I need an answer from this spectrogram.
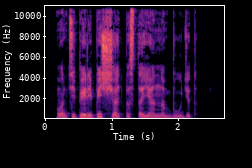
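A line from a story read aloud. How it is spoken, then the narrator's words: Grumbling. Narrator (Russian): пробурчал Чуньгуан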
